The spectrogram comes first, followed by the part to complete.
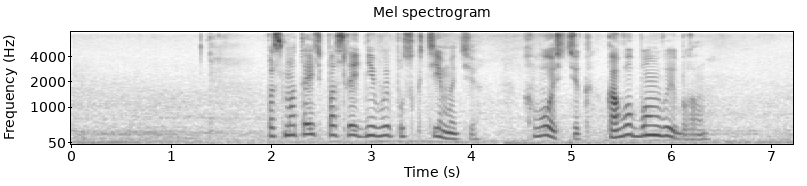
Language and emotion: Russian, neutral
